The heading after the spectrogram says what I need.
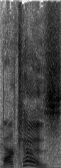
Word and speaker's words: Marquis: Have you heard of Jason Marquis? Is that how you say his name? Oh, God. How would you say it? Marquez.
